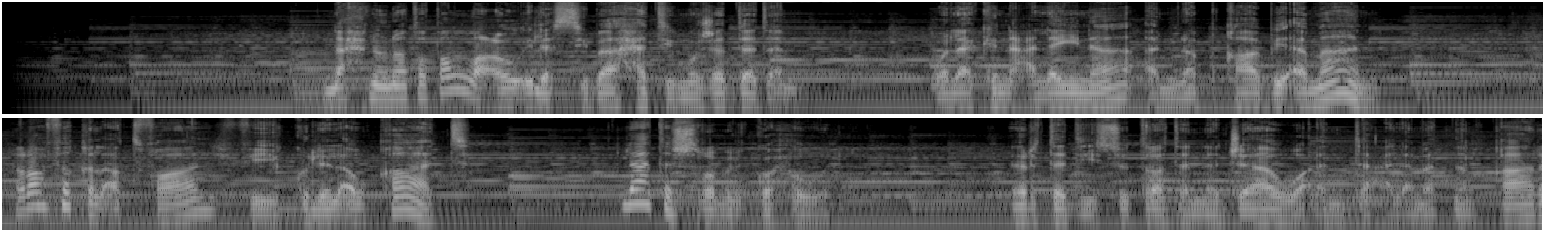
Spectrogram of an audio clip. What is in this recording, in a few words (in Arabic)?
Life Saving ARABIC; Water Safety Community Announcement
